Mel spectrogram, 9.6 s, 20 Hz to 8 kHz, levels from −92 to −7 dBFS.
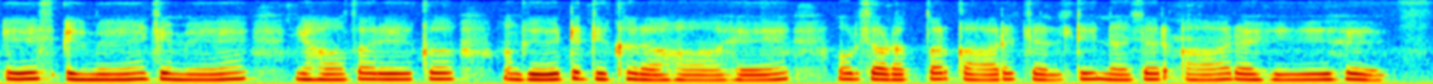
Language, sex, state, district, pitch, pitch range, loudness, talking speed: Hindi, female, Rajasthan, Jaipur, 195 Hz, 185-205 Hz, -15 LUFS, 120 wpm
